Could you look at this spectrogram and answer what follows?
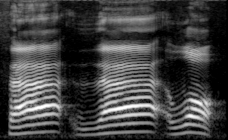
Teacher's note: ke gigi seri atas makhraj dza sama dengan tsa dan Dho tsa dza Dho itu persis sama posisi lidahnya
